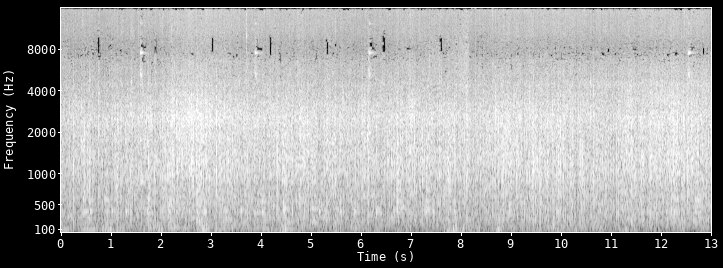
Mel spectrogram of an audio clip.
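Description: Heavy rain falling steadily, an even, unbroken hiss.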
